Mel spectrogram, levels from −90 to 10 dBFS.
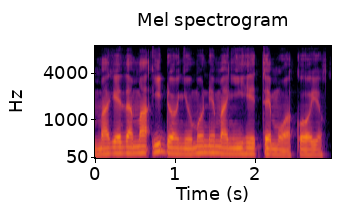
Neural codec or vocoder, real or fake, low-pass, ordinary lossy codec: codec, 16 kHz, 4.8 kbps, FACodec; fake; none; none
